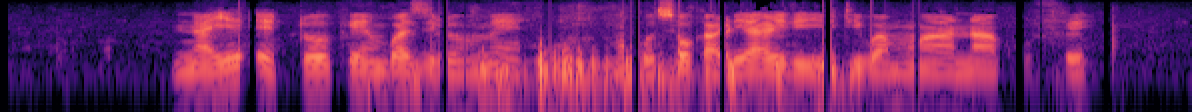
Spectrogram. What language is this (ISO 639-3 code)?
lug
